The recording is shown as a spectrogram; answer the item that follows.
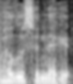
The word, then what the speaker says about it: hallucinogenic: Like, what kind of hallucinogenic, how do you say that word again? – Hallucinogenic?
